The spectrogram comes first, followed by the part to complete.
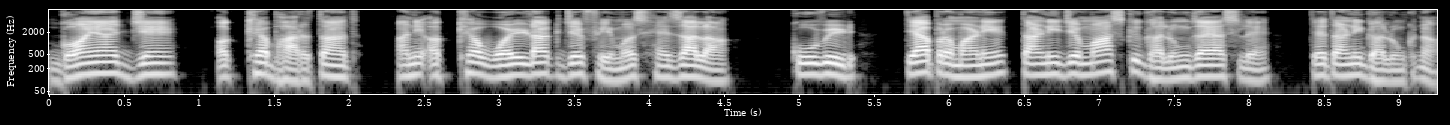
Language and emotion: Goan Konkani, neutral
